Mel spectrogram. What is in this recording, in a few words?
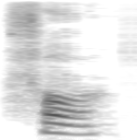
"foo", Middle English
